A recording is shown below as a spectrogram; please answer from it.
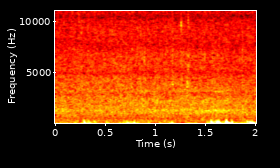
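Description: Wind buffeting the microphone: a low, uneven rumble that grows stronger near the end.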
